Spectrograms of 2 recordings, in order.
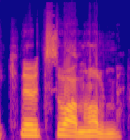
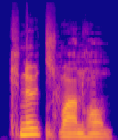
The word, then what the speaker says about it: Knut Svanholm: But the correct pronunciation would be Knut Svanholm. Okay, let's get that one more time. Knut Svanholm.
